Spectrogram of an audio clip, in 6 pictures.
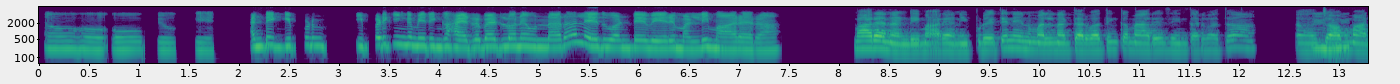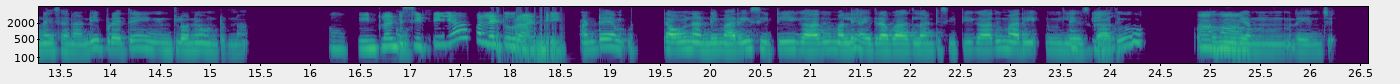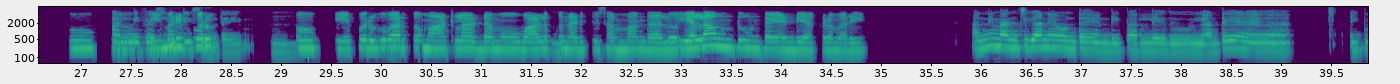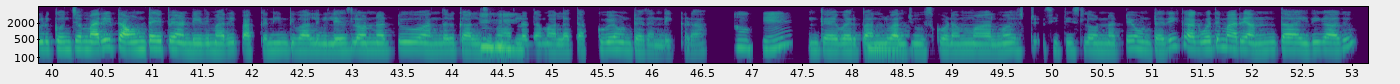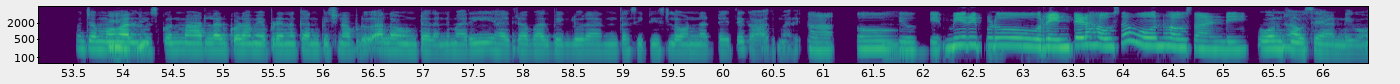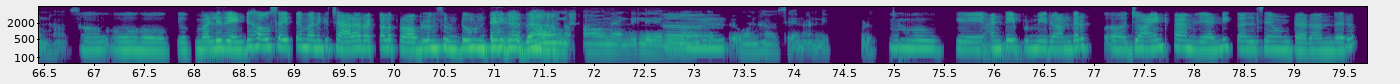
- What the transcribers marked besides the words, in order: in English: "జాబ్"; other background noise; in English: "సిటీ"; in English: "సిటీ"; in English: "విలేజ్"; in English: "మీడియం"; lip smack; in English: "టౌన్"; in English: "విలేజ్‌లో"; in English: "ఆల్‌మోస్ట్ సిటీస్‌లో"; in English: "సిటీస్‌లో"; in English: "రెంటెడ్"; in English: "ఓన్"; in English: "ఓన్"; in English: "ఔన్ హౌస్"; in English: "రెంట్ హౌస్"; in English: "ప్రాబ్లమ్స్"; laughing while speaking: "ఉంటూ ఉంటాయి గదా!"; in English: "ఓ ఓన్"; tapping; in English: "జాయింట్"
- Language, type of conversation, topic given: Telugu, podcast, కొత్త ఊరికి వెళ్లిన తర్వాత మీ జీవితం ఎలా మారిందో చెప్పగలరా?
